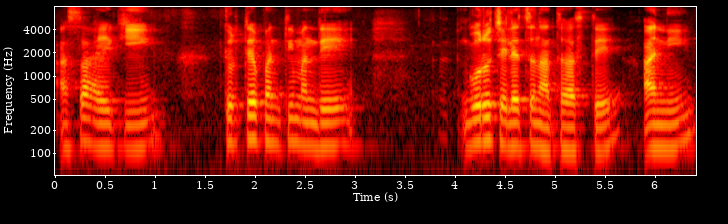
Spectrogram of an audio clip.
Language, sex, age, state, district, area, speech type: Marathi, other, 18-30, Maharashtra, Buldhana, urban, spontaneous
